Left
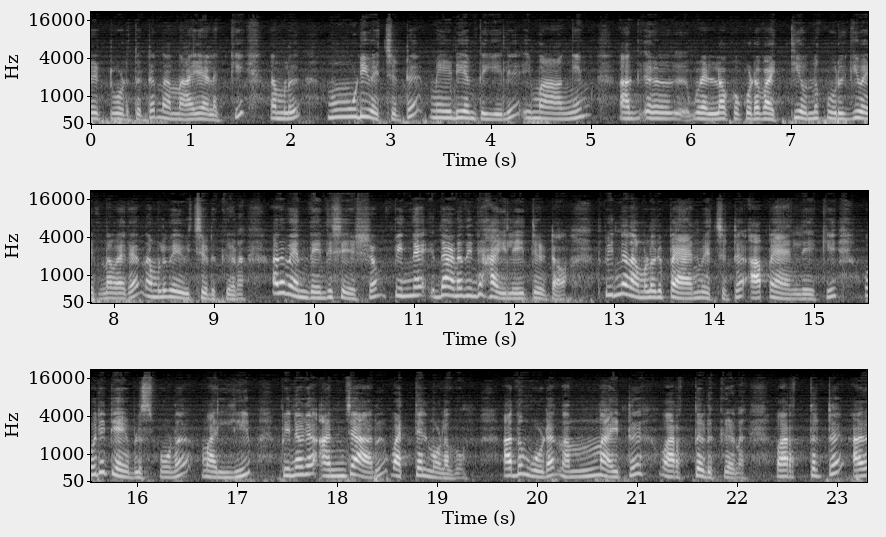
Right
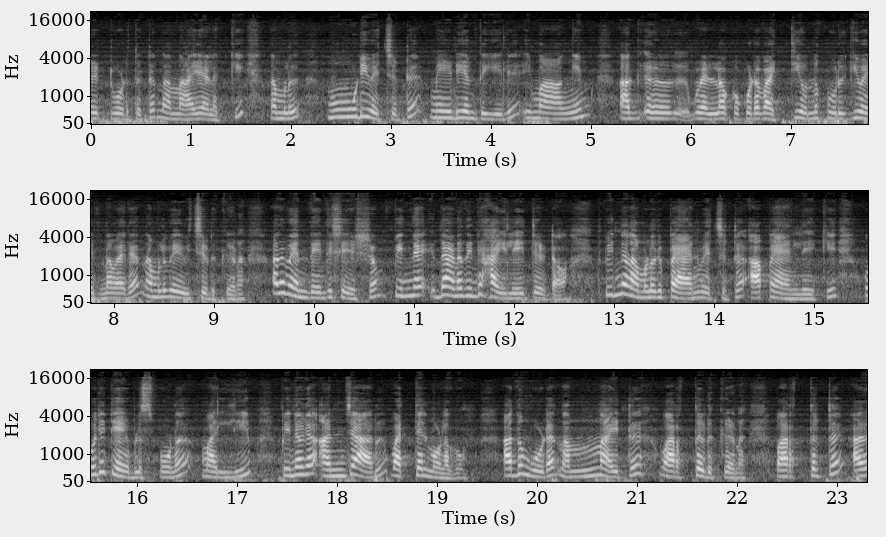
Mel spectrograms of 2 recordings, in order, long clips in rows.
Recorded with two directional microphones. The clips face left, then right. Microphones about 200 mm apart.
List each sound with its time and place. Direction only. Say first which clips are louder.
0.0 s speech: left 2 dB; 5° left (ahead or behind)
7.2 s speech: left 3 dB; 25° left (ahead or behind)
7.4 s speech: left 1 dB; centre (ahead or behind)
